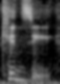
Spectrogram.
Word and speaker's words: Kidsy: I just want to pronounce that D so you don't miss it. Kidsy.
